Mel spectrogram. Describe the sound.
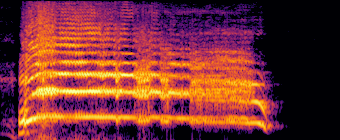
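A man's voice imitates the startled yell of a man jumping back: one loud, strained 'ah' held for about two seconds, sliding down in pitch as it cuts off.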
